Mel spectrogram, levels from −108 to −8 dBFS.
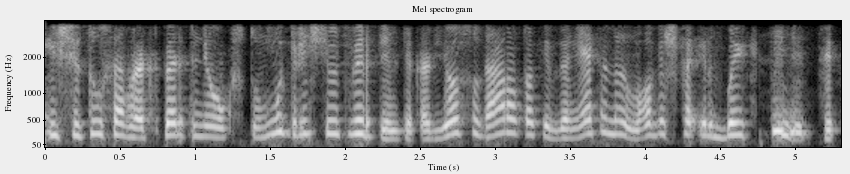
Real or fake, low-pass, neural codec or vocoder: fake; 3.6 kHz; codec, 16 kHz in and 24 kHz out, 1.1 kbps, FireRedTTS-2 codec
